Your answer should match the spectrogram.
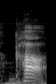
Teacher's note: और जैसे ही घा बोला तो फिर हवा निकली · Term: महाप्राण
